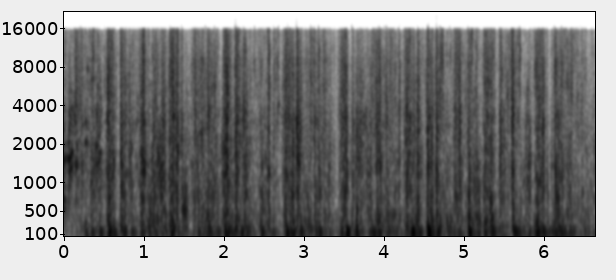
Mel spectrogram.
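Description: Hands squish and squelch slime in water.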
